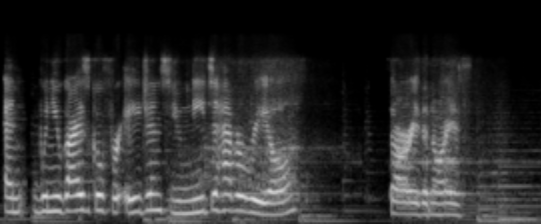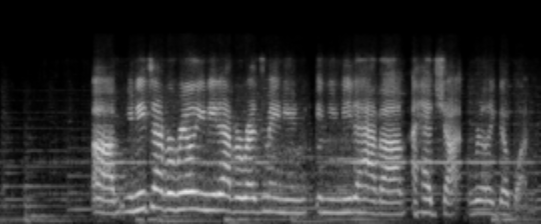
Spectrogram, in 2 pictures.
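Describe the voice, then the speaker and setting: A woman acting coach talks in a lively, chatty way on a video call. Her voice is bright and fairly high. The call audio is a little muffled, with faint music behind. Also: a little fast. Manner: animated and chatty, with frequent fillers. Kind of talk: casual advice chat. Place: home, with construction noise outside.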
